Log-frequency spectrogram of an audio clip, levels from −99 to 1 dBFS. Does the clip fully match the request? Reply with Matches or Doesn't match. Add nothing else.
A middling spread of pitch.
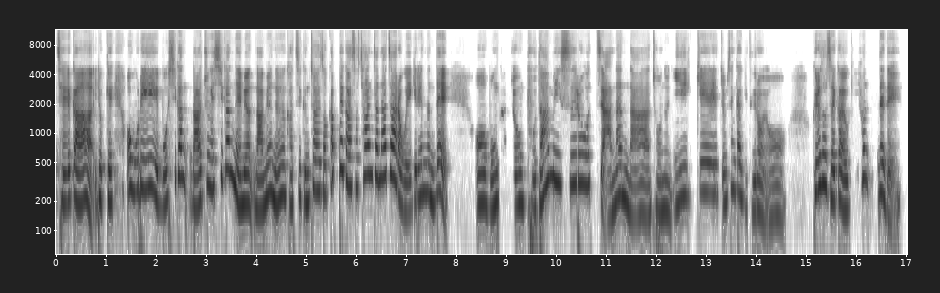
Doesn't match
